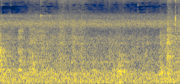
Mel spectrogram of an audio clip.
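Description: A dog giving a brief whimper right at the start, followed by low background noise with a couple of faint taps.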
